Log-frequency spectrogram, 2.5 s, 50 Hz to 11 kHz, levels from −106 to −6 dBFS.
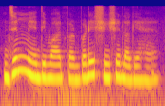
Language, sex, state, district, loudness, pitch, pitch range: Hindi, female, Jharkhand, Ranchi, -14 LUFS, 215 Hz, 200-225 Hz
